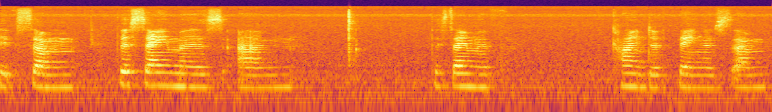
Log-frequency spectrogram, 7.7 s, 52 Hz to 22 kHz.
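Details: 19-year-old woman with expressive aphasia after an ischemic stroke at 18, probably caused by a PFO later closed with an Amplatzer device; word-finding difficulty with fillers and incomplete phrases; expressive aphasia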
